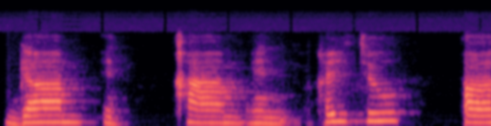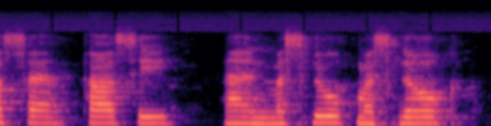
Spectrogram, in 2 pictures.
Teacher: Let's see here in vowels, as we see feature pharyngeal moving to the vowels, it becomes retracted or lowered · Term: tafkhim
